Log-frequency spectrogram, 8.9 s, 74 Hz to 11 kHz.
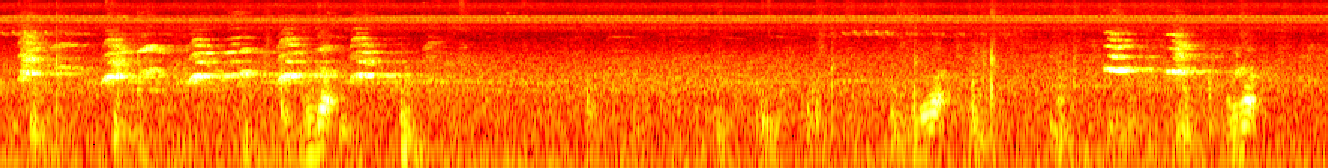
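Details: Home-raised Border Collie puppy, the third of a litter, born 5 July 2024 and 77 days old: thin, high whining yips repeated rapidly for about three seconds, a quiet gap, then another short burst, while a person gives commands in Korean.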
